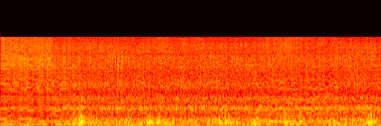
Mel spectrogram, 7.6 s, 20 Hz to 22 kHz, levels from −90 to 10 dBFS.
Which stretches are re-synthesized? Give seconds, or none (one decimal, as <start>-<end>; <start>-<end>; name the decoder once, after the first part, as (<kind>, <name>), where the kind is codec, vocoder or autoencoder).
0.0-1.6 (vocoder, BigVGAN v2); 5.1-6.8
